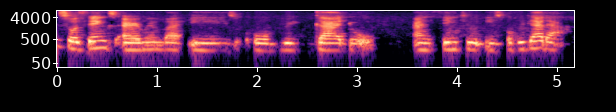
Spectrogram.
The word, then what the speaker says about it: obrigado: I also want to learn on pronouncing because me looking at the word, I'll just go like obrigado, but it's actually obrigado. Okay. Obrigado.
